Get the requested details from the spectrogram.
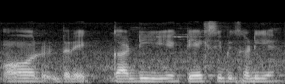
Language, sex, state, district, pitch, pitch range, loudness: Hindi, male, Rajasthan, Bikaner, 140 Hz, 135-140 Hz, -16 LUFS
